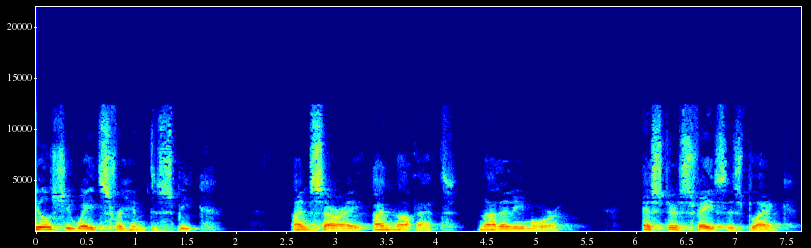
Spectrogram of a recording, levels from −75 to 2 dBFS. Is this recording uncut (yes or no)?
no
